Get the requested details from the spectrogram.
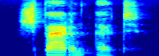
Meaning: inflection of uitsparen: 1. plural present indicative 2. plural present subjunctive
- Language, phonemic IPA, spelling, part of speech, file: Dutch, /ˈsparə(n) ˈœyt/, sparen uit, verb, Nl-sparen uit.ogg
